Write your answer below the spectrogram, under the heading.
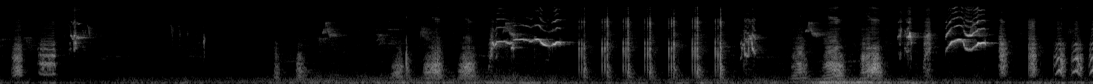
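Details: Javan myna singing: after a near-silent start, scattered clicks build into rattling series and sharp chirps, with a couple of bright looping whistles standing out; the song is quieter and more broken up.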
